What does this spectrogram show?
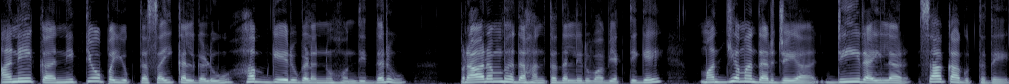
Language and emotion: Kannada, neutral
